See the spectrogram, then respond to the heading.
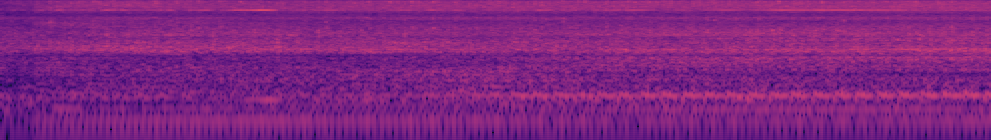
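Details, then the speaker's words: Engine idling on its first start right after a battery was installed, quickly learning to idle, during an alternator output test with a multimeter: smooth steady low rumble, no ticks, misses or whine; normal idle. "this is a first start too i just put the battery in and so that was pretty good that it actually learned how to idle that quick"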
